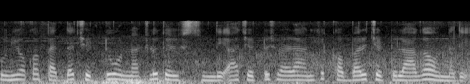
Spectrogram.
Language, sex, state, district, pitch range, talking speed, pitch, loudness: Telugu, female, Andhra Pradesh, Krishna, 195-220 Hz, 165 wpm, 205 Hz, -16 LUFS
